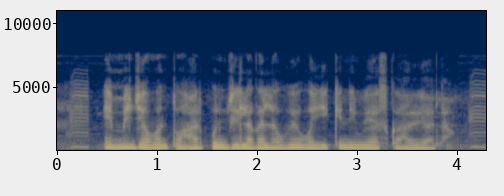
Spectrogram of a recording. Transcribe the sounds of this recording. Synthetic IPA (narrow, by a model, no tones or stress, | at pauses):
emẽd͡ʒɐʋənt̪ʊɦaɾpʊɲd͡ʒilɐɡəlɦueʋɐɦikiniʋjəskaɦɐɾijaːlaː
